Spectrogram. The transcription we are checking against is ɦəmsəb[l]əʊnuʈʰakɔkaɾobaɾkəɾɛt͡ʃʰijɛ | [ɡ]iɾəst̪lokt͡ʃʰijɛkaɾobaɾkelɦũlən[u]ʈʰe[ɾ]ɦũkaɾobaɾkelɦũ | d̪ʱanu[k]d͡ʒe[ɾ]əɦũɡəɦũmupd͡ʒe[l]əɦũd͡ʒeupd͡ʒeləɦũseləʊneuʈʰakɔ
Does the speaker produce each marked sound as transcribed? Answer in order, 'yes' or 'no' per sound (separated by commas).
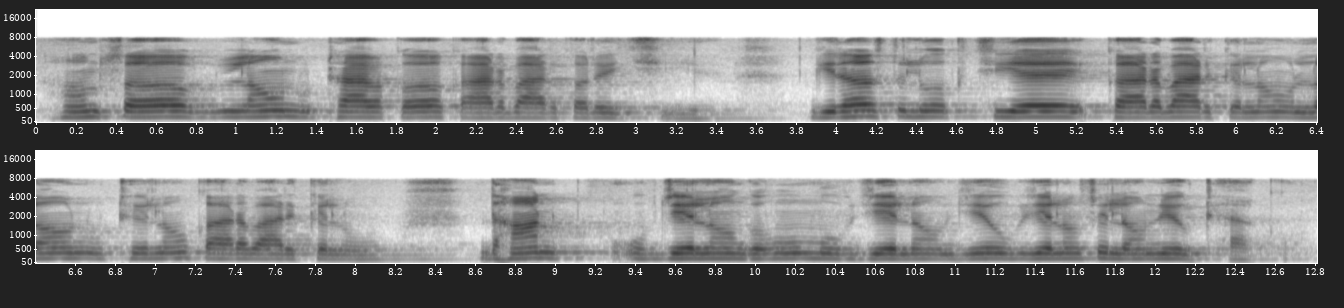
yes, yes, yes, no, no, no, yes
